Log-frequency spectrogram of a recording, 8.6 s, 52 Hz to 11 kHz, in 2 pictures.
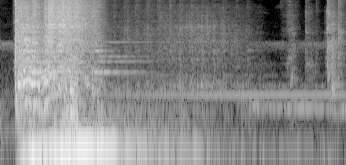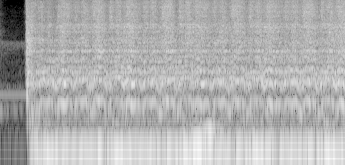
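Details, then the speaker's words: Mystery small-block Chevy 350, meant for a 1959 El Camino, cranked on a final try after refitting the distributor, wires and coil; sounds about to start but never fires, then goes quiet: crank no start. "it so sounds like it's going to start and then nothing"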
